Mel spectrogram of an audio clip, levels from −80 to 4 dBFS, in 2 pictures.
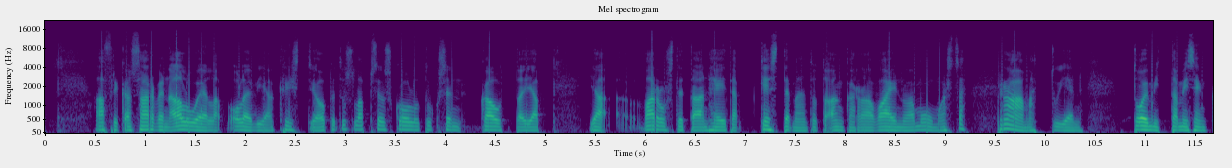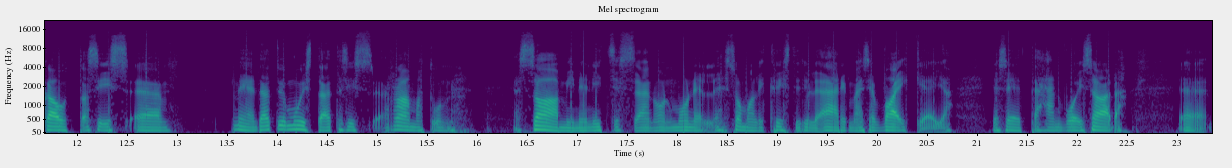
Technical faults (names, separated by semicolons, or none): periodic USB or driver dropouts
